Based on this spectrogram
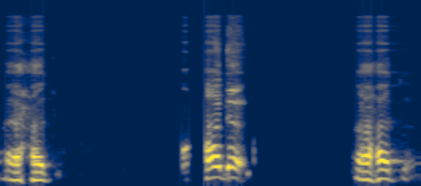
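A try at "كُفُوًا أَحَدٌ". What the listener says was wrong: ذرا دال پہ ذرا جان لگاؤ ذرا دال پہ.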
